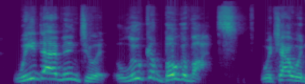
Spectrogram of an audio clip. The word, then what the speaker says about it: Bogavac: Luca Boavatz, which I would not guess that's how you pronounce his last name looking at the spelling, folks.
